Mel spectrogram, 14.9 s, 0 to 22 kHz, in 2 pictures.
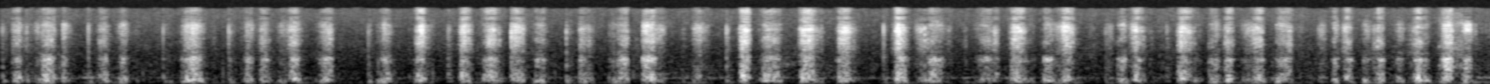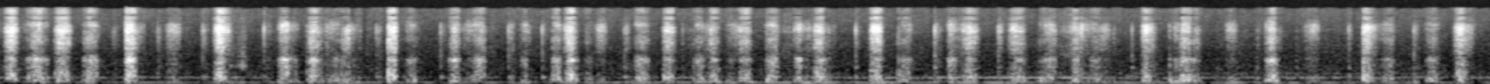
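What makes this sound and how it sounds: A fine metal fountain pen nib writes on a lined paper notebook page. Quiet, rapid scratchy strokes follow one another continuously for about 15 seconds, each a short, dry, bright scrape with a faint low hum underneath.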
